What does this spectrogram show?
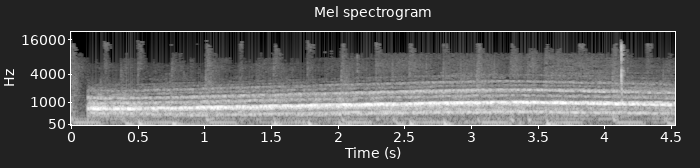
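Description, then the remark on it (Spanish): Air raid sirens wail at night in Tel Aviv as missiles launched from Lebanon by Hezbollah cross the sky, in a long, slowly rising steady tone, loud and sustained for the whole stretch, with a rhythmic low thumping underneath and no voices. “No dejamos la crónica internacional porque esta noche han vuelto a sonar las sirenas antiaéreas en Tel Aviv.”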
